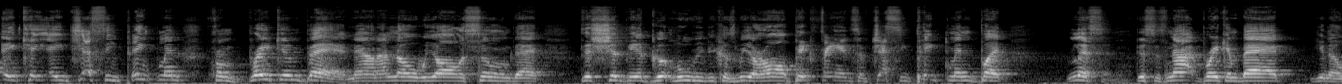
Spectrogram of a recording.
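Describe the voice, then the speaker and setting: A man's voice: high-pitched, bright, forceful tone. A man giving casual, opinionated gaming commentary in a blunt, sweary way, often checking in with the listener. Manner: blunt, swearing, repeated conversational check-ins. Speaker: gaming video host. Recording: roomy, echoey sound.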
